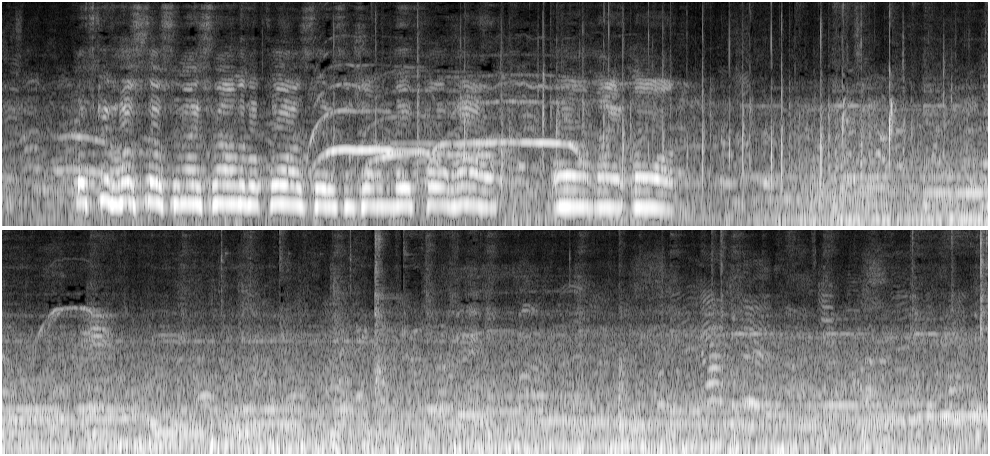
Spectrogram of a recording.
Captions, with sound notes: Let's give Hostos a nice round of applause ladies and gentlemen, they played hard all night long. (crowd cheering) (crowd applauding)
